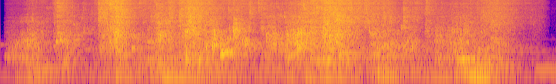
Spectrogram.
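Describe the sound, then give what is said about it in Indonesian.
Water sloshes and splashes continuously in a bathroom, like someone bathing, with steady running and pouring sounds, fairly loud, no voices present. “Jadi siapa ini yang mandi? Ketika saya eh, mengendap-endap dengan adik-adik saya, ternyata suara mandi itu tidak hilang.”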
